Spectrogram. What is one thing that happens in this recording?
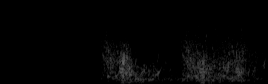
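Water splashes as a figure swims.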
